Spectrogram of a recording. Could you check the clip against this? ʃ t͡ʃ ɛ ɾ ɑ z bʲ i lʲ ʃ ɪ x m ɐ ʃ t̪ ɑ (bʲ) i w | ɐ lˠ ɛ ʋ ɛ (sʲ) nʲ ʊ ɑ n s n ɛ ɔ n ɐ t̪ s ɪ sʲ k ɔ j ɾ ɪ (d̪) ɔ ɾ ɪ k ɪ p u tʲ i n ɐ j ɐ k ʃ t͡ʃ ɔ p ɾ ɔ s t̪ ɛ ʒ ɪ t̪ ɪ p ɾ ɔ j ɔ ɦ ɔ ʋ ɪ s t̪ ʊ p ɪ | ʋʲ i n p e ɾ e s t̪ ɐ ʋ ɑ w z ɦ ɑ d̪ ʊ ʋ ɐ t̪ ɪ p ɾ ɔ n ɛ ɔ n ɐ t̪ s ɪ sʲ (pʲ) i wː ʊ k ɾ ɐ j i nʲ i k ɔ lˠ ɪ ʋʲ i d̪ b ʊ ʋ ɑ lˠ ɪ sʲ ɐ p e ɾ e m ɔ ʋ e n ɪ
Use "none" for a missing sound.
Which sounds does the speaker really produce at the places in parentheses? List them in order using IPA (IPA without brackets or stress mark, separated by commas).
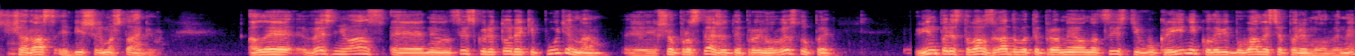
bʲ, sʲ, t̪, tʲ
